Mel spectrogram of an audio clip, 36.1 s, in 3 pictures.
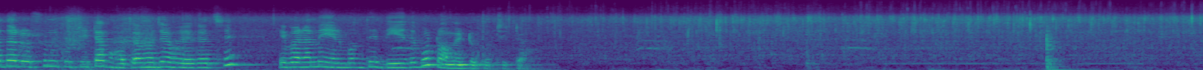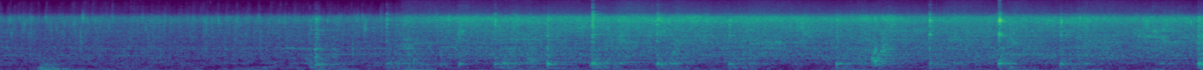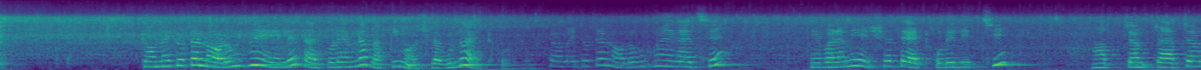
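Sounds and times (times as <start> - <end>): tomatoes sizzling in oil: 0.0 - 36.0
metal spatula scraping pan: 0.4 - 1.7, 15.0 - 25.0.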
